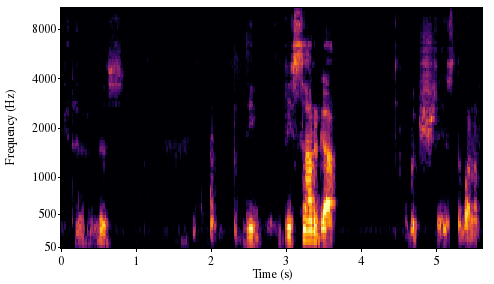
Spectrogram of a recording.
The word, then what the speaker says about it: visarga: the subdotted h and on its own is pronounced as a kind of rough sound with an echo vowel at the end so namah uh and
